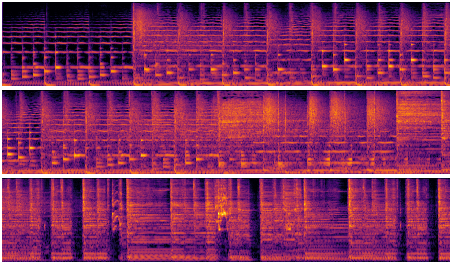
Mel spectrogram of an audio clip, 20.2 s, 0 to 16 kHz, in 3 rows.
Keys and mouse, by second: 1.5-3.4 middle drag, 4.6 Tab, 6.3 click, 7.4 ctrl+r, 10.0 click, 10.8 KP_1, 12.3 shift+middle click, 16.2 click, 18.1-19.7 drag.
